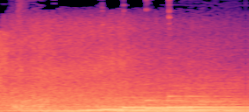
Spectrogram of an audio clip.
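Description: Logo sound effect: the rushing wash of a splash into water dies away while a chord of held musical notes builds up, one note entering after another from about half a second in.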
